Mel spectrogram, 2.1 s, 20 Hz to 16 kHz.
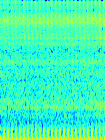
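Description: A Yamaha Mio M3 motorcycle engine idles close by in a steady, rapid chugging pulse, loud and even with no voices over it.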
